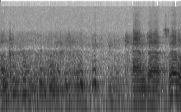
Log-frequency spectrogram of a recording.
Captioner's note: laughter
